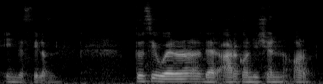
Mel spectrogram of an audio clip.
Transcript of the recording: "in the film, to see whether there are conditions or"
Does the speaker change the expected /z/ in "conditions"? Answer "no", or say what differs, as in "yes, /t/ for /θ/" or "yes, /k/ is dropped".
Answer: yes, /z/ is dropped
